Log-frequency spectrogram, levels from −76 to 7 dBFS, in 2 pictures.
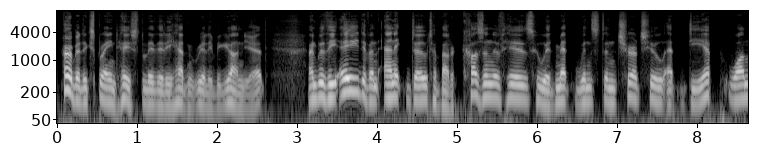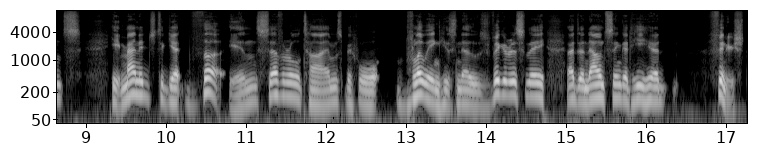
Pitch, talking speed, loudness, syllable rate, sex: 125 Hz, 165 wpm, -19 LUFS, 5.2 syllables/s, male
